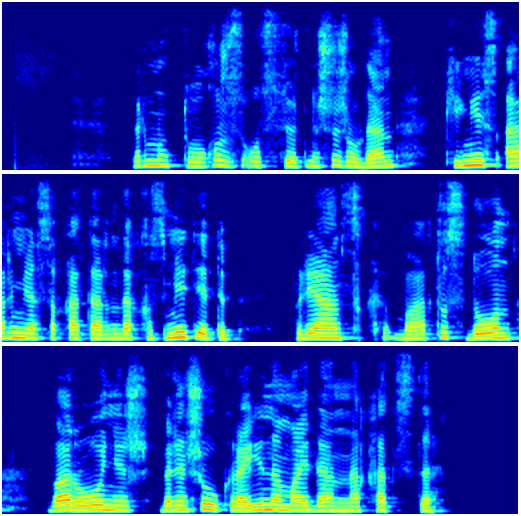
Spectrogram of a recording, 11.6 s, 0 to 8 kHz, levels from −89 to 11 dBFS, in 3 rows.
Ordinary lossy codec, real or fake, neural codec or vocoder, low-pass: none; fake; codec, 16 kHz, 16 kbps, FreqCodec, larger model; none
